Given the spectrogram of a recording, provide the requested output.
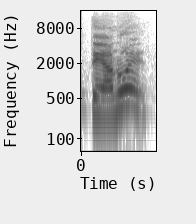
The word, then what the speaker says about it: tênue: A palavra tênue, sílaba tônica de tênue, T.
